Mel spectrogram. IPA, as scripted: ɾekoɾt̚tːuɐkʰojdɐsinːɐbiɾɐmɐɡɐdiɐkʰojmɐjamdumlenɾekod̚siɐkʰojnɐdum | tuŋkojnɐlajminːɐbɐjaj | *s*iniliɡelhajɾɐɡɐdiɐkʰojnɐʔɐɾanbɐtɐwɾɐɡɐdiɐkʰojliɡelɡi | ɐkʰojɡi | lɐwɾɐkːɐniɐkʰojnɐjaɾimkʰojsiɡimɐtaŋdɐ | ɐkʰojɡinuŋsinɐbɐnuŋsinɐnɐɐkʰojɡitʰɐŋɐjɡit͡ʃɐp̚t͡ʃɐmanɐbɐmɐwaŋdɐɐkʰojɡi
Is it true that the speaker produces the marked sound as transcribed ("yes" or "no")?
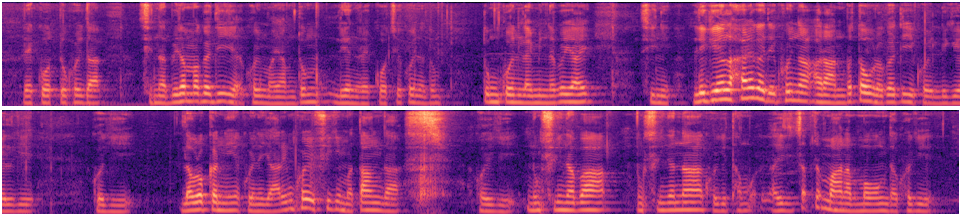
yes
